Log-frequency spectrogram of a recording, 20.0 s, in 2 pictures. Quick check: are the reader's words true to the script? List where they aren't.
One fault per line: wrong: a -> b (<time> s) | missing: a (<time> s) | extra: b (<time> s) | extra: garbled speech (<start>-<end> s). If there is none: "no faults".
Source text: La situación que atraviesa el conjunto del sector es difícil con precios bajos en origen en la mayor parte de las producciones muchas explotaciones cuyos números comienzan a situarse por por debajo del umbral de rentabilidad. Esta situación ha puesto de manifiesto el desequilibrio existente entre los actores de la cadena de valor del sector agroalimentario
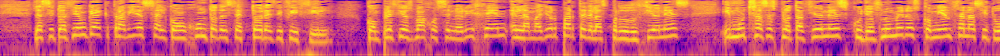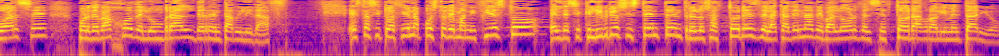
extra: y (7.2 s)
missing: por (10.9 s)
